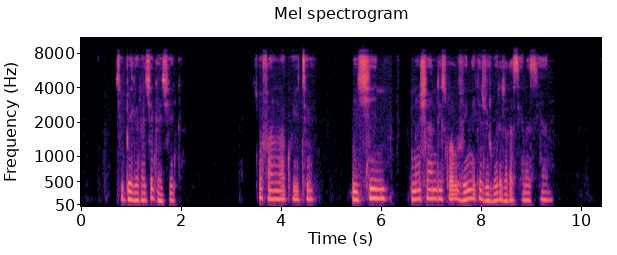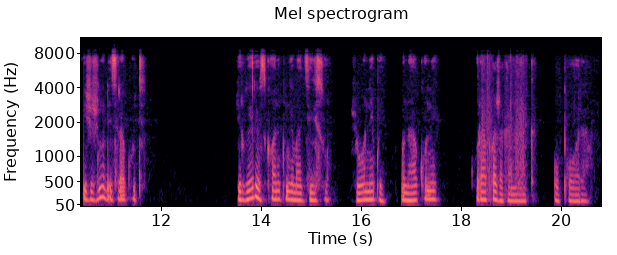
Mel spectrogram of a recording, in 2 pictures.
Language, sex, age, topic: Ndau, female, 36-49, health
